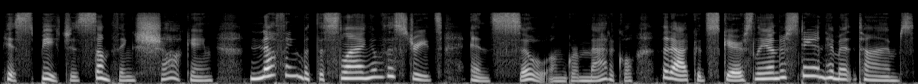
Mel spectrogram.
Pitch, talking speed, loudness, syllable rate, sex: 240 Hz, 150 wpm, -19 LUFS, 4.4 syllables/s, female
